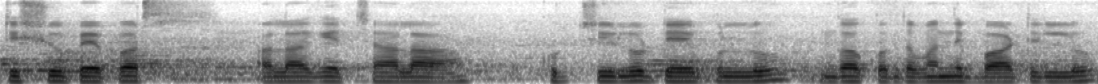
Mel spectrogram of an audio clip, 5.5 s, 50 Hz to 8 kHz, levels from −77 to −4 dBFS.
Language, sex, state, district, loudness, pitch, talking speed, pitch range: Telugu, male, Andhra Pradesh, Sri Satya Sai, -17 LUFS, 125 Hz, 110 wpm, 120-135 Hz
